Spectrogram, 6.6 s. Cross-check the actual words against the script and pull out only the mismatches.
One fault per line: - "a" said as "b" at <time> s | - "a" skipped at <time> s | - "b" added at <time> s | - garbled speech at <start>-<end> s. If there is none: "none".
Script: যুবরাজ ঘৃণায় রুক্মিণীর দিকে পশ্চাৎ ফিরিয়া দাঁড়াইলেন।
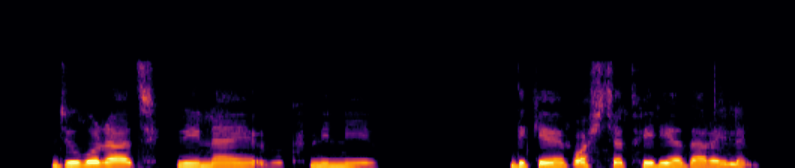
none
